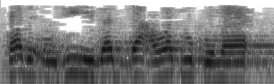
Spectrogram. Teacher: نحذف التاء وننطق بالدال مشددة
